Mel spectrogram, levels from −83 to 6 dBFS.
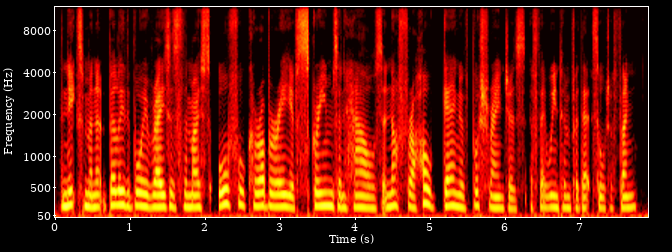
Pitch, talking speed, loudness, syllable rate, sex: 190 Hz, 245 wpm, -18 LUFS, 5.8 syllables/s, female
